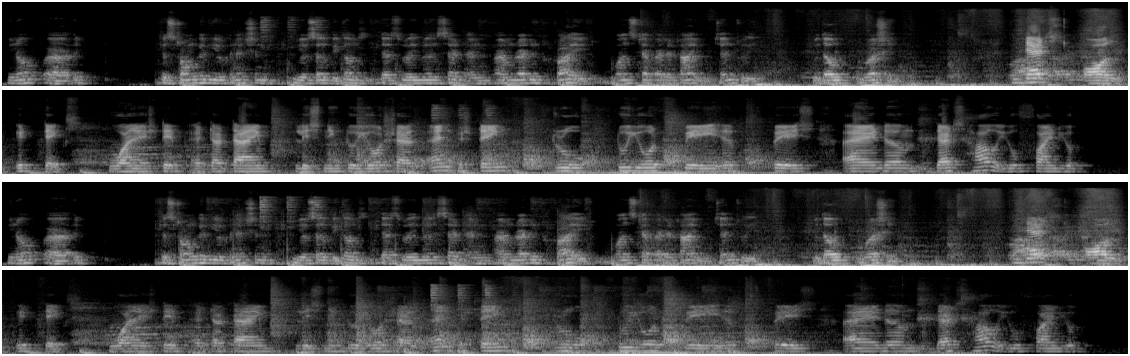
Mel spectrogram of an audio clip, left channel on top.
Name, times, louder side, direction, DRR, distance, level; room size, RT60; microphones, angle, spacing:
voice 1, 0.0-0.8 1.5-7.5 8.1-9.0, equal, 5° right, 0 dB, 0.6 m, -27 dB
sound 1, 1.5-18.8, right 2 dB, 85° right, 0.5 m, -35 dB
sound 2, 6.3-21.1, equal, 65° right, 0.9 m, -29 dB
voice 2, 9.9-12.0 12.3-13.9 14.2-16.4 16.8-18.7 19.0-22.0, left 4 dB, 70° left, 7 dB, 0.5 m, -25 dB
3.2 x 2.0 x 3.0 m, 0.39 s
head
